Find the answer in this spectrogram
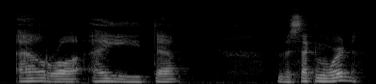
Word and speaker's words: أرأيت: So make sure the ra is full mouth. أرأيت.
